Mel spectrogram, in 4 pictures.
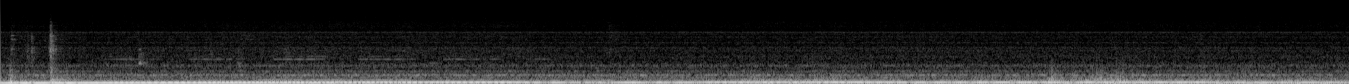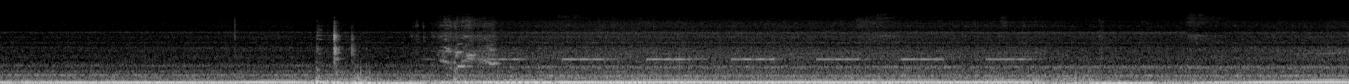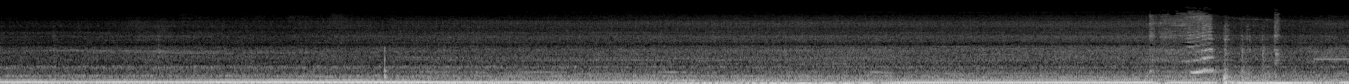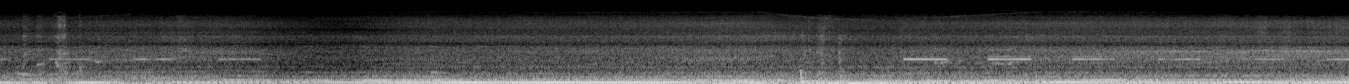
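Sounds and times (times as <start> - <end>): wheel loader diesel engine working: 0.0 - 53.9
reversing alarm beeping: 1.0 - 5.5, 18.2 - 23.9, 40.0 - 43.2, 49.5 - 53.9.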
